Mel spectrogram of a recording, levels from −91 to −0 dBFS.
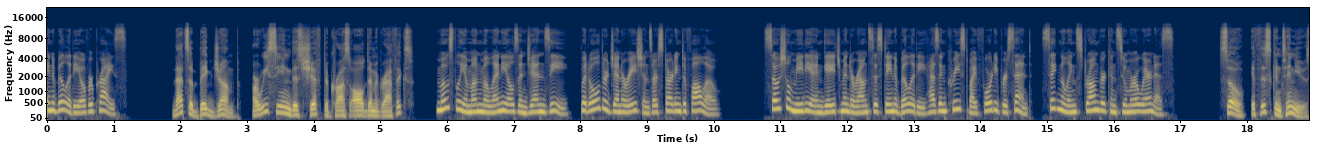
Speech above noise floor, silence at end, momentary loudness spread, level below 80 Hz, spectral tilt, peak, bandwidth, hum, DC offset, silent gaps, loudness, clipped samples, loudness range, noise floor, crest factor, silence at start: over 68 dB; 0 s; 7 LU; -60 dBFS; -5 dB/octave; -6 dBFS; 13 kHz; none; under 0.1%; none; -22 LUFS; under 0.1%; 2 LU; under -90 dBFS; 16 dB; 0 s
